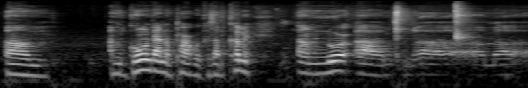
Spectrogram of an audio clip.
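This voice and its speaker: A man telling a personal story on a casual podcast, animated and repeating phrases like "you feel me". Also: mid-range voice, measured pace, roomy sound, a little hiss or hum. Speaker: podcast host.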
